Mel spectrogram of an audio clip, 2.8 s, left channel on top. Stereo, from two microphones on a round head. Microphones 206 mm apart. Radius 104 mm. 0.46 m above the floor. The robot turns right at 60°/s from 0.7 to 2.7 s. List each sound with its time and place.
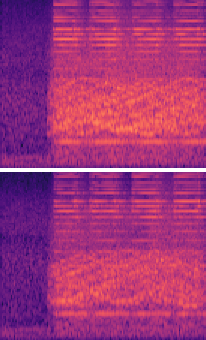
0.7 s an alarm clock: 140° left, 3 m; by 2.7 s 100° right, 3 m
